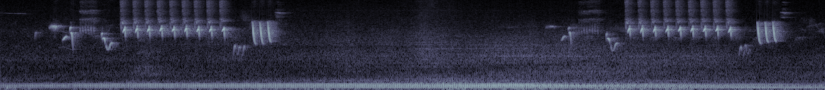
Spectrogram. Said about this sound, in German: dass Nachtigallen werktags lauter singen als am Wochenende, weil werktags einfach mehr Autolärm ist und sie deshalb einfach, um das Ganze ein bisschen zu übertönen, lauter singen als am Wochenende, wo weniger Verkehr ist.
